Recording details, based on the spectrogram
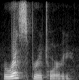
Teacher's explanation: it's on the first syllable and then the fourth but the strongest is on the first syllable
